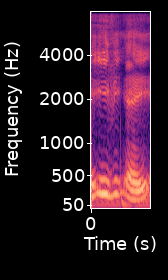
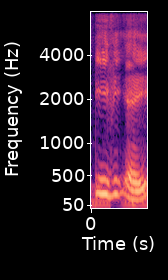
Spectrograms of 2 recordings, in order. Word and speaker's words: EVA: Today's flight is a 5-hour flight from Jakarta to Taipei in Taiwan with EVA Air, where the EVA is pronounced as EVA, not EVA.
